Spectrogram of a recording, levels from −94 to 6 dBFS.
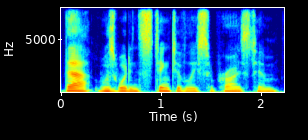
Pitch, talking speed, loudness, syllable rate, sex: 130 Hz, 160 wpm, -21 LUFS, 5.7 syllables/s, male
